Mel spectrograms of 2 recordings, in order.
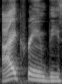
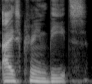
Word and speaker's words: Ice Cream Beats: Is it Ice Cream Beats? Oh, I've been saying iCream Beats this whole time. That's crazy. All right, I apologize, Ice Cream Beats.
